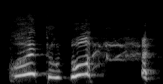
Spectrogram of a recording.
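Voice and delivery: very high, drawn-out disbelief with laughter; incredulous. Retold or imitated. Streamer reacting to absurd movie accents, incredulous. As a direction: squeal it slowly, half laughing in disbelief.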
